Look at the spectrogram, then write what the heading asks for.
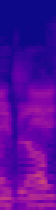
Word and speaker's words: Ivanov: And the next up will be Jordan Ivanov, which I think we've agreed is the Yeah, accepted we go with Ivanov, yeah.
